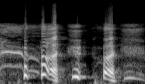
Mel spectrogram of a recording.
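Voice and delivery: high, loud laugh breaking out; real laughter, high and loud; loud burst of laughter. Real, not acted. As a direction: crack up laughing at the absurd line. Laughs at the clause.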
